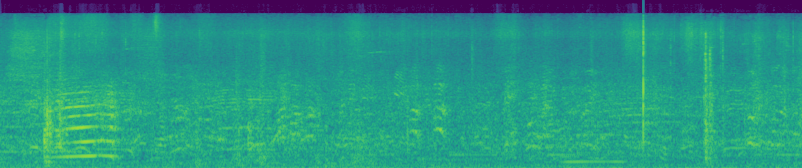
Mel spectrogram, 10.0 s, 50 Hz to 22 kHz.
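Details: Cattle being loaded onto or unloaded from a truck in Indonesia, 2021: one short, strained moo near the start, then engine drone, scattered clanks and people talking.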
